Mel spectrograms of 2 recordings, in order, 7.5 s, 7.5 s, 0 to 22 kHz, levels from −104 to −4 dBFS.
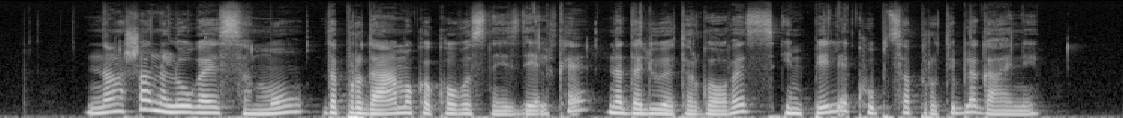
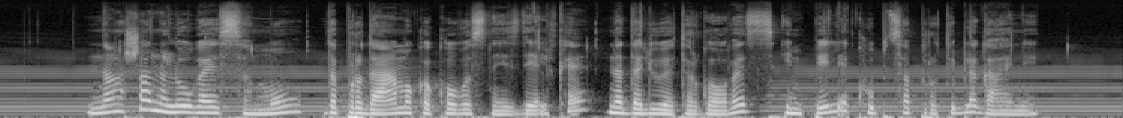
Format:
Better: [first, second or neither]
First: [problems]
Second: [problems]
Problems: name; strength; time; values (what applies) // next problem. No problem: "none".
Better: first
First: none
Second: background sound (Wind instrument, woodwind instrument); 20 dB below the speech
